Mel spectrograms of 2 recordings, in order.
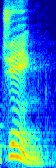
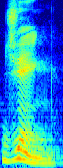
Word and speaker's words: Ching: is spelled with a t and Jing is pronounced Jing okay that's not helpful but c h i n g is pronounced Jing and so it is the Dao de Jing it means roughly the book of the way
